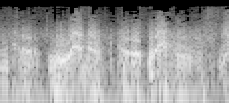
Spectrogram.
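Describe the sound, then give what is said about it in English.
A bloodhound named Vince barks and yips in a quick run of loud calls, several overlapping bursts with whiny, high-pitched edges, filling the short stretch with no pauses. “Vince, that's a nice name, and you're a bloodhound, are you? Smart little doggy.”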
